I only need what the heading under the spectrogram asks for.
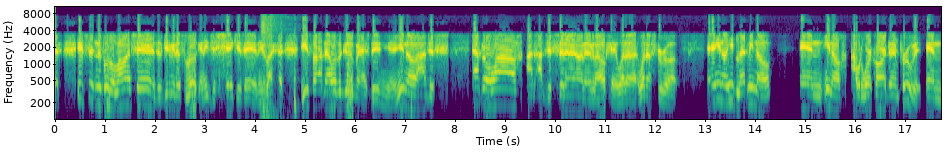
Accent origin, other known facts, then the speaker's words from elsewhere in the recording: Georgia, United States; you know, I'm a Southern boy. You know, I'm from Georgia.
